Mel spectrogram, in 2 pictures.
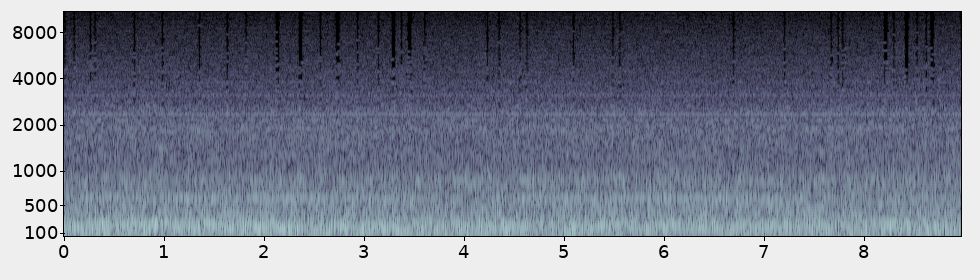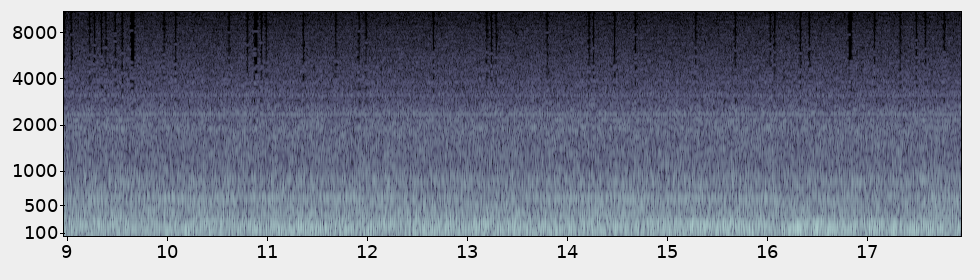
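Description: Aircraft engines hum and drone steadily.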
